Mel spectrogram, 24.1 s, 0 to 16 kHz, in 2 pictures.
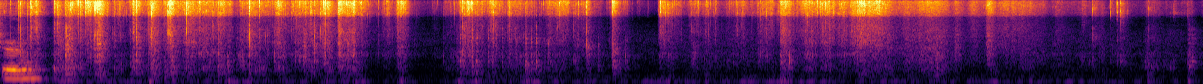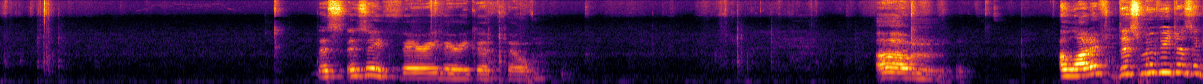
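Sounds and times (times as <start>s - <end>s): plastic packaging crinkling: 0.0s - 12.7s.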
